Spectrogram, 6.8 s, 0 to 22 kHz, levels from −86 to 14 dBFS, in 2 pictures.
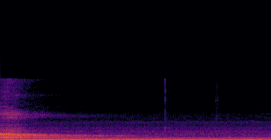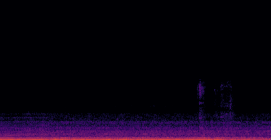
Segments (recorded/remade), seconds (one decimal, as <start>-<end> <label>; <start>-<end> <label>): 0.0-3.3 recorded; 3.3-4.0 remade; 4.0-6.8 recorded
